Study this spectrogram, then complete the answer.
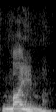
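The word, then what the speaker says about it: מים: If you're drinking water, it's mayim, but it sounds like mime.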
